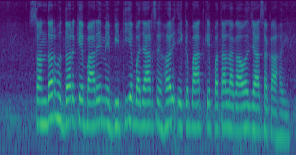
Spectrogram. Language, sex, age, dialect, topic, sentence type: Magahi, male, 25-30, Western, banking, statement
